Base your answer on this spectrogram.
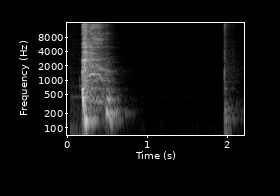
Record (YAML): cough_length: 2.2 s
cough_amplitude: 32768
cough_signal_mean_std_ratio: 0.26
survey_phase: beta (2021-08-13 to 2022-03-07)
age: 65+
gender: Male
wearing_mask: 'No'
symptom_runny_or_blocked_nose: true
smoker_status: Ex-smoker
respiratory_condition_asthma: false
respiratory_condition_other: false
recruitment_source: REACT
submission_delay: 2 days
covid_test_result: Negative
covid_test_method: RT-qPCR
influenza_a_test_result: Negative
influenza_b_test_result: Negative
